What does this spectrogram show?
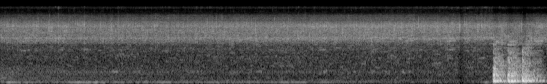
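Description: Chicken, onion and spices frying in oil in a wok with a steady sizzle as chopped carrots and green pepper are tipped in. There is a short louder sound near the end.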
